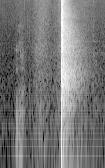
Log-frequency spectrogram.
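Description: A single sharp hand clap about a second in, with a short echoing tail, given as the answer to the Zen question "who is it that claps?"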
